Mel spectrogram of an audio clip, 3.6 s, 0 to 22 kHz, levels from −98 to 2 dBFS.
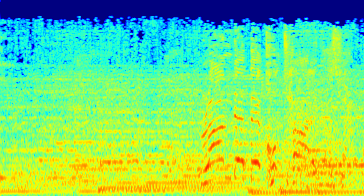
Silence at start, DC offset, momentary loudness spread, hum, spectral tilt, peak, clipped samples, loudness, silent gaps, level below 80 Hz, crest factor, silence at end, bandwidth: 0 s; under 0.1%; 8 LU; none; -4 dB/octave; -2 dBFS; under 0.1%; -18 LUFS; none; -38 dBFS; 16 dB; 0 s; 15.5 kHz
